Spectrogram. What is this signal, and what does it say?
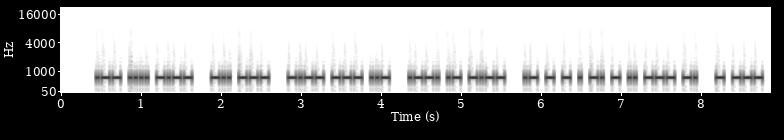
Morse code, heard as a keyed tone, about 36 wpm, 700 Hz. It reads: WHY DO YOU PAY ATTENTION TO
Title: Sentences from Top 1000 Words - Review Part 6 - 35wpm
